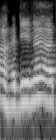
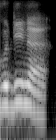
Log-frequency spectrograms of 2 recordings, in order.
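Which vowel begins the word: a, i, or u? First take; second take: a; u. First: The word begins with an 'a' vowel. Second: The word begins with a 'u' vowel. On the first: "ihdina atau ahdina atau uhdina?" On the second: "ihdina atau ahdina atau uhdina?"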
